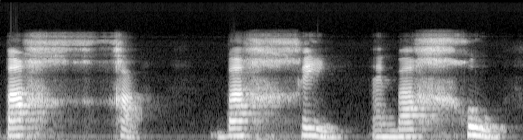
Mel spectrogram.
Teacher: When you blow the air from deep down your trachea towards your throat, the air is blocked near the root of your tongue. When you touch the root of your tongue with the palate, it's the makharaj of kha is there.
